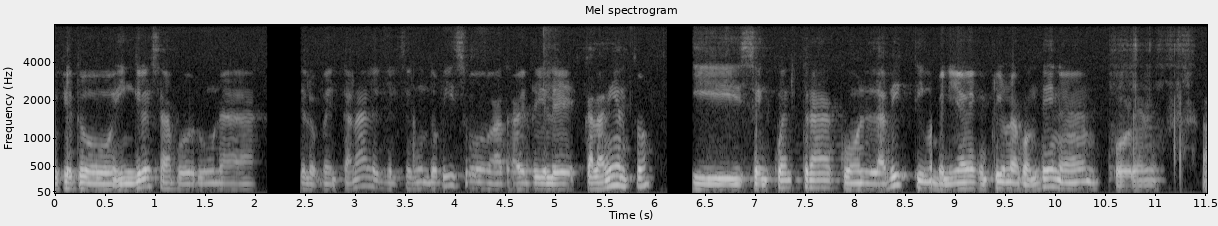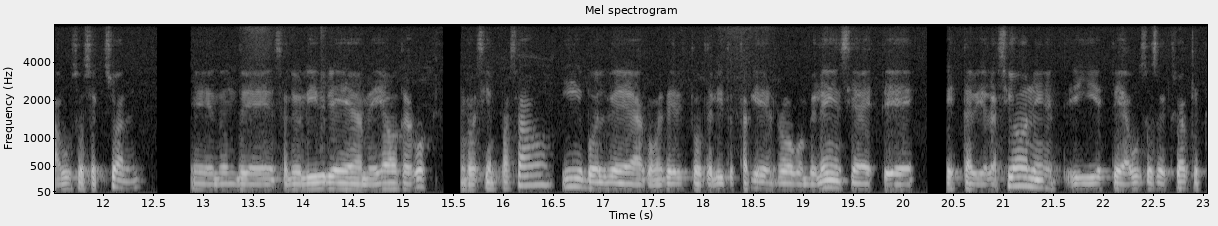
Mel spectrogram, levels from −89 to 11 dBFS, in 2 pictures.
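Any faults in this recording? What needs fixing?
Comfort noise in place of the background at 2.12–2.46, 6.12–6.38, 12.54–12.88, 15.40–15.58 and 20.24–20.44 s: the real background becomes steady, featureless hiss about 20 dB quieter, likely from discontinuous transmission. To prevent it, disable DTX on the sending side or raise the voice detector's sensitivity so quiet background is still transmitted.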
